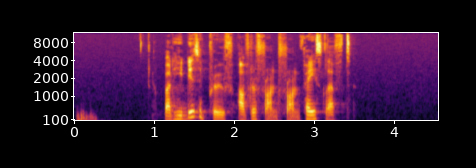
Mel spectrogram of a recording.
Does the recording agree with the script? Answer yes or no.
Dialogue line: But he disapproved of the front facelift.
no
